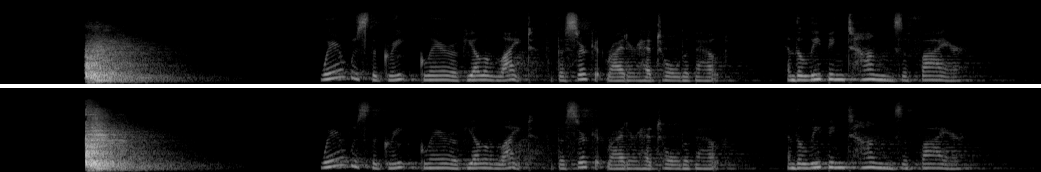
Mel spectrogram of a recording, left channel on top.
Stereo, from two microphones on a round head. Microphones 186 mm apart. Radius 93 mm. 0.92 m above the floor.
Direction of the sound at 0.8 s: 80° right.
